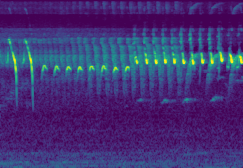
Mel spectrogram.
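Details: White-headed munia chirps for prompting caged birds to sing: two sharp downslurred notes followed by a fast, even trill of thin high pips.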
